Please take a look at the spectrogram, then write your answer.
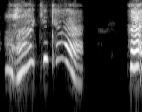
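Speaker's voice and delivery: high cooing voice. Real, not acted. Vlogger cooing at a cute cat on screen, high and sweet.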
